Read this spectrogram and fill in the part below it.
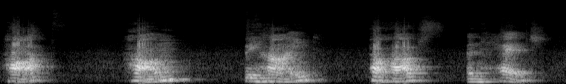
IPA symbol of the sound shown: h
